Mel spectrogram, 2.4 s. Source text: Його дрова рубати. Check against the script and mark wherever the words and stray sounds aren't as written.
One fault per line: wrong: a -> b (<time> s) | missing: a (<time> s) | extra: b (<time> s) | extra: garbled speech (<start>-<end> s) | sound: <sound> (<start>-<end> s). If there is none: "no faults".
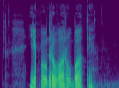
sound: dropout (0.7-0.8 s)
